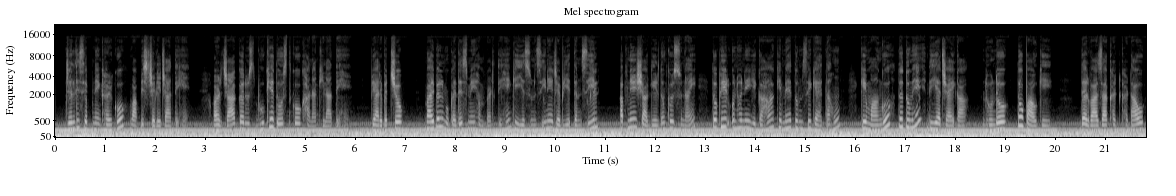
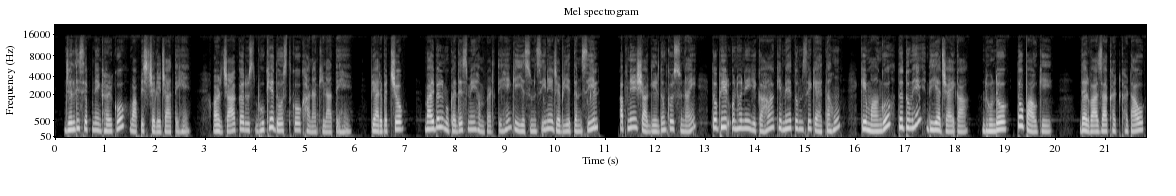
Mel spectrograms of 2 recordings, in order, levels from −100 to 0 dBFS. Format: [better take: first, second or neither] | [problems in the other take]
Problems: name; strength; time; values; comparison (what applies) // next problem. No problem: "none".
second | low rumble; loud; throughout; 4 dB below the speech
